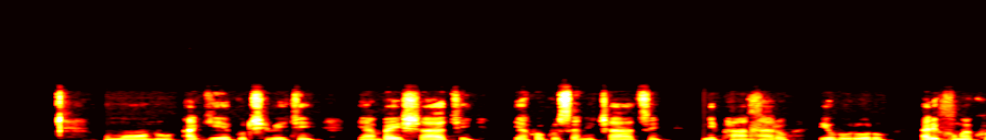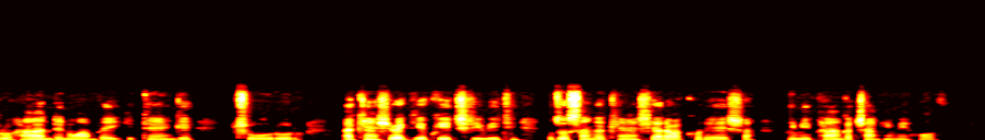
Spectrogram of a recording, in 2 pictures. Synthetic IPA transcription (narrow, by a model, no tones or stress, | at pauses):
umuːn̥huaɡiːje̞ɡut͡ʃiβitʰi | jaːmbajiʃaːtʰi | jakwaɡusanit͡ʃaːt͡si | nipʰaːnhaɾo̞ | juβuɾuɾu | aɾikʰumŋe̞kʰuɾuhaːnde̞nowaːmbajeɡitʰe̞ːŋɡe̞ | t͡ʃuβuɾuɾu | akʰe̞ːnʃiβaɡiːje̞kwiːt͡ʃiɾiβitʰi | uzo̞ːsaːŋɡakʰe̞ːnʃihaɾaβakʰo̞ɾe̞ːʃa | nimipʰaːŋɡat͡ʃaːŋhemiho̞ɾo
